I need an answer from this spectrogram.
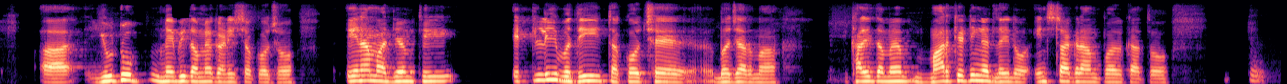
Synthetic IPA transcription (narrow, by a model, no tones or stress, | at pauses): juʈjubnebʱit̪əmeɡʱəɽ̃iʃəkot͡ʃʰo | enamad̪ʱjəmt̪ʰi | eʈlibəd̪ʱit̪əkot͡ʃʰebəd͡ʒaɾmã | kʰalit̪̬əmemaɾkeʈɪ̃ŋɡəd͡ʒləiloʔɪnsʈaɡɾampəɾkat̪o | o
